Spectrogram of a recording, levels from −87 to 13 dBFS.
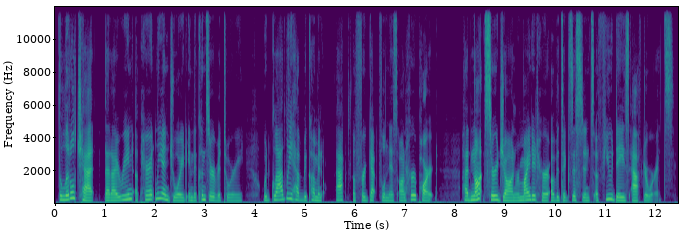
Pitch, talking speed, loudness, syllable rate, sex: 220 Hz, 165 wpm, -21 LUFS, 5.5 syllables/s, female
